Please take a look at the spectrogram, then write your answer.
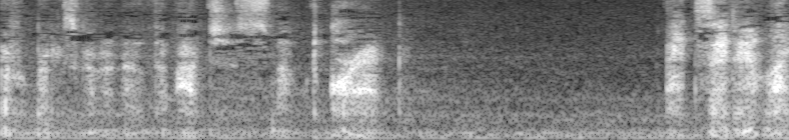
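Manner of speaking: imitated whisper. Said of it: "Why are you whispering?".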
